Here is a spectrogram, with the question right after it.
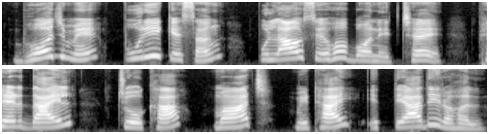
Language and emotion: Maithili, neutral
